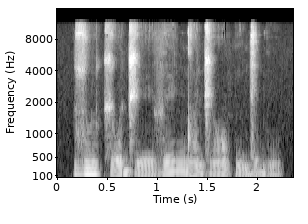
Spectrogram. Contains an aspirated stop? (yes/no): no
